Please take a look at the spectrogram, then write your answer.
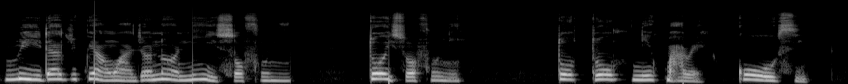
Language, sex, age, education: Yoruba, female, 15-29, tertiary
